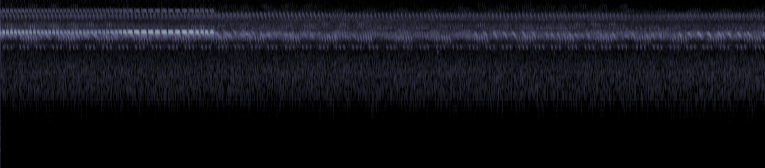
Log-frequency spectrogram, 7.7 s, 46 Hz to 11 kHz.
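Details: Insect chorus of bell crickets and field crickets from Narita, Chiba, Japan, captured on a TASCAM Portacapture X8; loud pulsing trill for two seconds, then softer, steadier high ringing chirps from several callers.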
